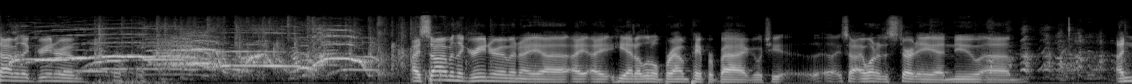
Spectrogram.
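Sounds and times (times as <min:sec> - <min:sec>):
speech: 0:00.0 - 0:01.7, 0:04.1 - 0:11.3
whoops and cheers: 0:00.0 - 0:04.0
small crowd applauding: 0:00.0 - 0:04.9
laughter: 0:09.7 - 0:11.3.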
